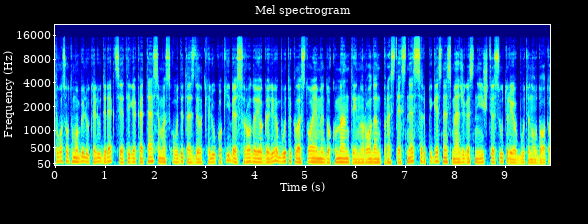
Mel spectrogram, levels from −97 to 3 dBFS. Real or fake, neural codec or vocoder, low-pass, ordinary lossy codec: real; none; 14.4 kHz; Opus, 24 kbps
